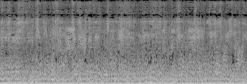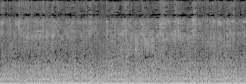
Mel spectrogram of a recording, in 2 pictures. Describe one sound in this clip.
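Loud music with a heavy, booming bass plays through loudspeakers outdoors.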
